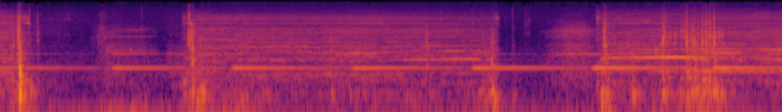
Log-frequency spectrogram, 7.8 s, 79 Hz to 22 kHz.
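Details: 1988 Mustang after window motor install: smooth, even motor whine as glass travels, no clicking or stalling; power window working properly.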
